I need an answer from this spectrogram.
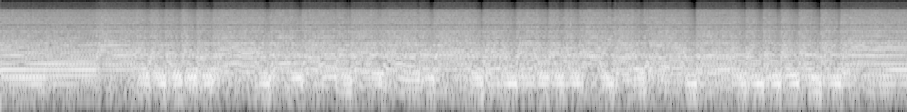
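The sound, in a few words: high gain distorted electric guitar through practice amp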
